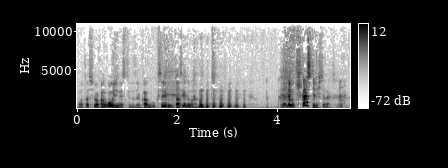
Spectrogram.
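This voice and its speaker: A man hosting a casual podcast chat, blunt and joking, who laughs often and lowers his voice for touchy gossip. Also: huge pitch swings, racing, gravelly, a bit bright, slight background noise. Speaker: podcast host.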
